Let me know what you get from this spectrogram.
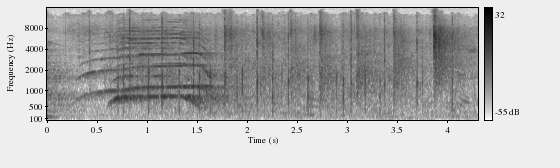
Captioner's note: applause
